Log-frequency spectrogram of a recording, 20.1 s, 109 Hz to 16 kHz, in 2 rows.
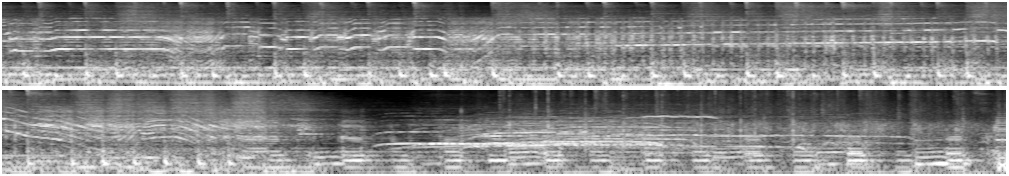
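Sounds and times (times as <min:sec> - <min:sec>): electric guitar solo: 0:00.0 - 0:19.8
bass guitar: 0:00.0 - 0:20.0
drums: 0:00.0 - 0:20.0.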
